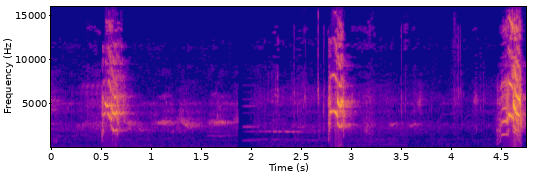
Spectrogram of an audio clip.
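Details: Talking Indian ringneck parrot kept as a pet making sharp broadband clicks, three bursts spaced about two seconds apart, with faint soft whistled tones in between.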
